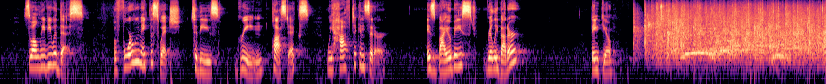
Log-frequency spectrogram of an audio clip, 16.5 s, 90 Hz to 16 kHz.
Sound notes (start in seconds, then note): 12.6 applause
